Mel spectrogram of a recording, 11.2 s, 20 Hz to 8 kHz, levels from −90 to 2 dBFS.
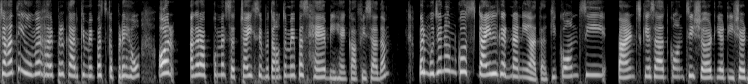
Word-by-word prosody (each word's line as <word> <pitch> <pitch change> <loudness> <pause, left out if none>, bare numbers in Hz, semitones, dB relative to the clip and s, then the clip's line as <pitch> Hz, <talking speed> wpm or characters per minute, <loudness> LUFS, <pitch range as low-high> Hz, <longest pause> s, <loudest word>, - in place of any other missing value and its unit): चाहती 415 +4 +3
हूँ 380 - 0
मैं, 405 +2 0
हर 345 0 +2
प्रकार 360 -5 0
के 365 - -3
मेरे 315 -2 -4
पास 345 - 0
कपड़े 315 +2 -1
हों 290 +1 0 0.4
और 420 +1 +8 0.2
अगर 355 +3 +4
आपको 355 +1 -1
मैं 365 0 -4
सच्चाई 315 +2 0
से 335 +1 -5
बताऊँ, 280 -1 -3
तो 335 - -6
मेरे 335 0 -1
पास 360 -2 0
हैं 275 -2 +2
भी 240 -1 -6
हैं 220 -2 -4
काफ़ी 220 +2 -5
ज़्यादा। 230 +5 -2 0.5
पर 450 -2 +4
मुझे 400 +3 +1
ना - - -1
उनको 470 -1 +2
स्टाइल 385 +2 +6
करना 320 -6 +1
नहीं 280 -2 -6
आता 210 0 -1
कि 275 - -8
कौन-सी 330 +4 -3 0.4
पैंट्स 270 +3 +3
के 305 -1 -2
साथ 290 -2 +2
कौन-सी 290 +2 -4
शर्ट 270 -1 -1
या 270 - 0
टी-शर्ट 255 0 0
315 Hz, 225 wpm, -24 LUFS, 275-365 Hz, 0.5 s, और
